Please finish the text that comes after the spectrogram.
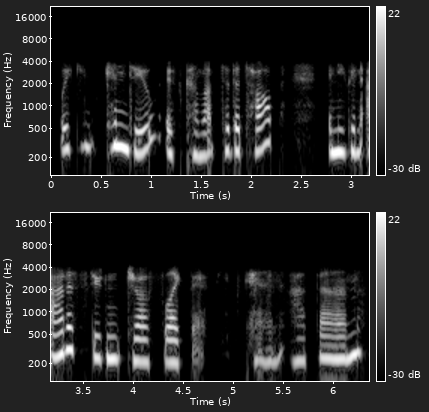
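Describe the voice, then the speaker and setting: Woman with a creaky voice demoing software, tinny. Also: a little high, no room sound. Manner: conversational, explanatory. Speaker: software demo presenter. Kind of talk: screen-recorded software walkthrough. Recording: tinny phone-like dry audio.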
